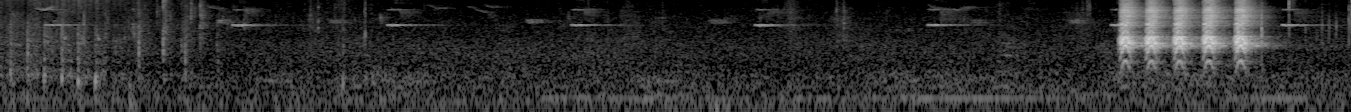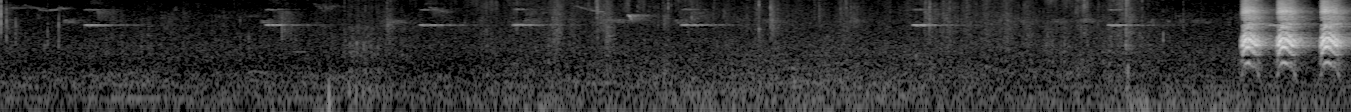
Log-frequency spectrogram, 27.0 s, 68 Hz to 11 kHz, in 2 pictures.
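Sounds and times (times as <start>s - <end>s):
crow cawing: 11.2s - 12.7s, 25.9s - 27.0s.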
